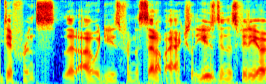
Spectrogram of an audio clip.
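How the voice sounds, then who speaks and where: Bright and sharp in tone, a man speaks with an Australian accent. The recording is very clean, with a silent background. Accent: scuffed Australian. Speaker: gaming YouTuber. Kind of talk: gameplay commentary. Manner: casual, hesitant with fillers.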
